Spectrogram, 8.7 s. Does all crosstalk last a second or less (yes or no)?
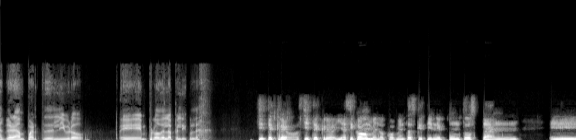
yes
